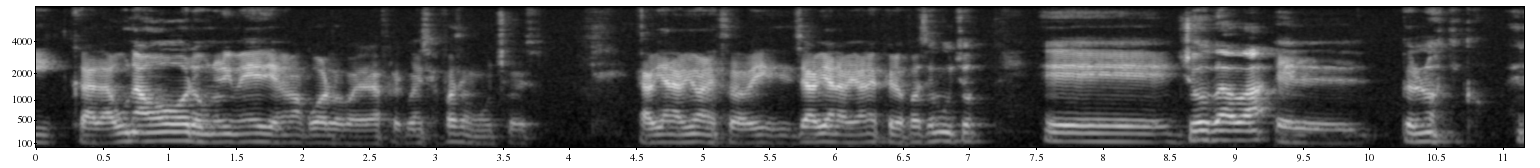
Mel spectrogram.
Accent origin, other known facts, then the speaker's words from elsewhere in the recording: Montevideo, Uruguay; born there; Eso era en Montevideo, Uruguay, donde yo nací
